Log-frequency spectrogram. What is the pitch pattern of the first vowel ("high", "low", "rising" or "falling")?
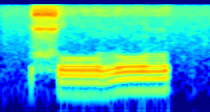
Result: low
